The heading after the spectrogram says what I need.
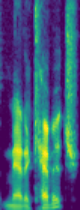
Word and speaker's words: Matakevich: We did see Tyler I believe it's Matakevich is how you pronounce it.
